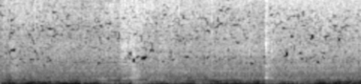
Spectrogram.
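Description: Young jackfruit pieces and spice paste frying in an aluminium wok: a steady sizzle as they are stirred, with the metal spatula knocking against the pan twice.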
